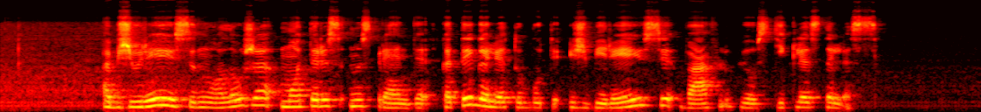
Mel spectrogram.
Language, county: Lithuanian, Vilnius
